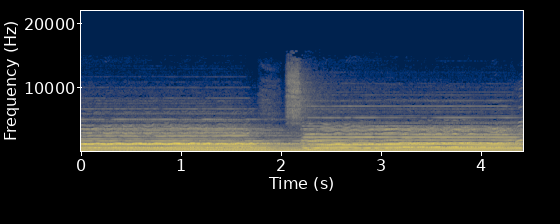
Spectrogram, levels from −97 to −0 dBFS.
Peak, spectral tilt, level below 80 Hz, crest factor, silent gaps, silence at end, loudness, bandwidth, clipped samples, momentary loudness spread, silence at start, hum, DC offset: -6 dBFS; -6.5 dB/octave; -34 dBFS; 12 dB; none; 0 s; -19 LUFS; 13.5 kHz; under 0.1%; 5 LU; 0 s; none; under 0.1%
